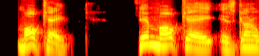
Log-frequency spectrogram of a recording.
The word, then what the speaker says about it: Mulkey: McCullough's, how do I say her name? I always Kim Mulkey. get it screwed up. Mulkey.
